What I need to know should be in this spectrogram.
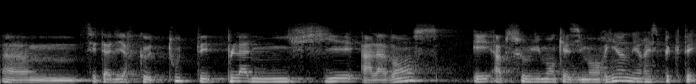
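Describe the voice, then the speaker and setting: A man talks at a very slow pace with lively intonation and very even loudness. The room echo is audible. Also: medium pitch for a man. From France. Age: 40s. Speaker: adventurer and hiker. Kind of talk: interview. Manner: hesitant with frequent fillers.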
